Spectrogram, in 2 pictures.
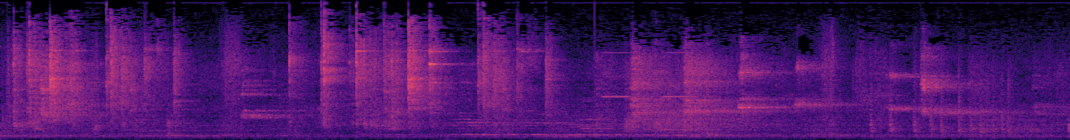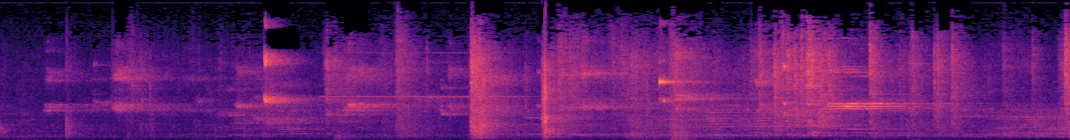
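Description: Basketballs being handled, with knocks and bounces on a hard floor in a large, echoing hall, and a few louder thumps about ten to twelve seconds in. Voices murmur in the background.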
